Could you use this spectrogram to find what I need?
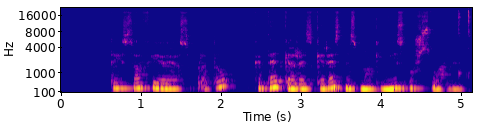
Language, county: Lithuanian, Kaunas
